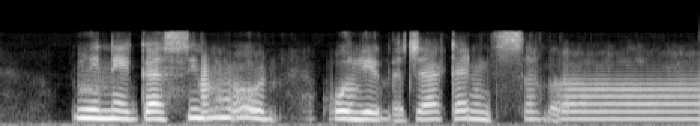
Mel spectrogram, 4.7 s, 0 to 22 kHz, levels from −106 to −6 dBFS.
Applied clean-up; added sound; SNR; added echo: neural diffusion model UNIVERSE++.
